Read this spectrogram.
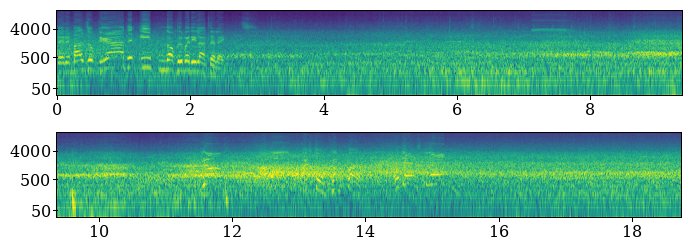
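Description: A large stadium crowd roars, swelling louder as a goal is scored.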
